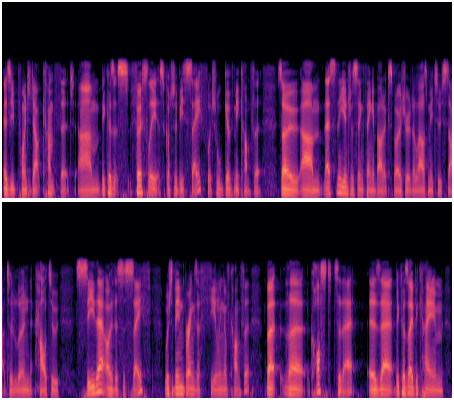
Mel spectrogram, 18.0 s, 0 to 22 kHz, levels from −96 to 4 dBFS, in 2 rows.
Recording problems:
high frequencies cut off; noticeable; nothing above 6 kHz

